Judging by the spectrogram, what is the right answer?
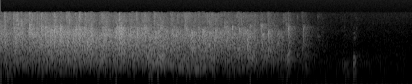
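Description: Audience applauding, a dense patter of many hands clapping that tails off and stops after about six seconds.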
